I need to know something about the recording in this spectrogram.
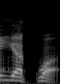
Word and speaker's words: Yahweh: reason why we use the four letters, which we pronounce Yahweh.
